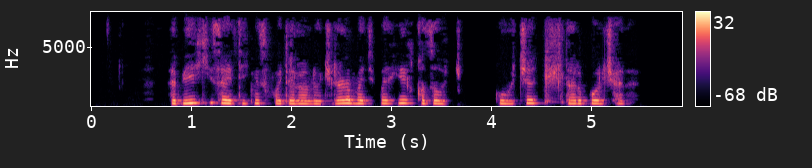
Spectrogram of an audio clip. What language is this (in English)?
Uzbek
